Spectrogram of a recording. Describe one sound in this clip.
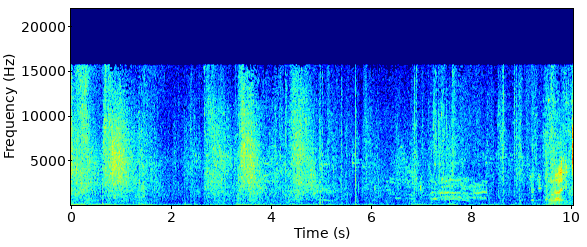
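Rapid gunfire rattles with heavy low booms.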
